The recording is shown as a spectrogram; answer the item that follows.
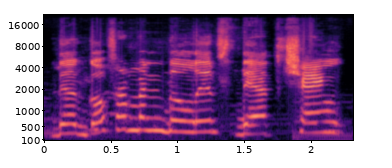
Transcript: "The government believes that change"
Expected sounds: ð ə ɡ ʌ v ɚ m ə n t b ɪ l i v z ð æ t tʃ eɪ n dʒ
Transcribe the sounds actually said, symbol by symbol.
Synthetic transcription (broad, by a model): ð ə ɡ ʌ v ɚ m ə n t b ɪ l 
